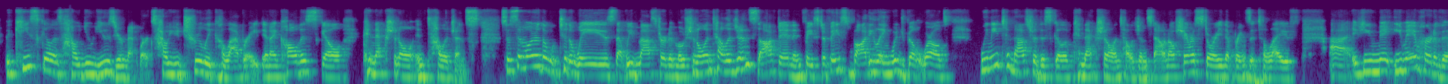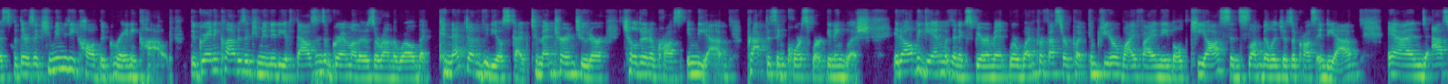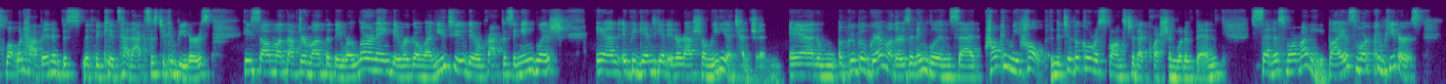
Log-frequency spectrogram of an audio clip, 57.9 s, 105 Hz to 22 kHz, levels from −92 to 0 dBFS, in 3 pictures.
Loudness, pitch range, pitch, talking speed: -22 LUFS, 170-230 Hz, 190 Hz, 205 wpm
